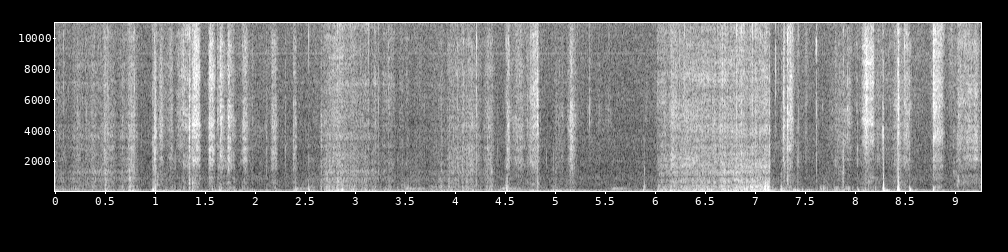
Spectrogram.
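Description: A hand scratches a metal-bodied ballpoint pen across a single flat white paper sheet lying on a wooden table, drawing a cat outline while the other hand steadies the sheet. Quiet, dry scratching strokes come in short runs, with a few sharper ticks of the pen standing out near the end.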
